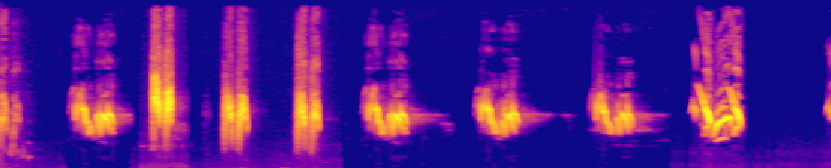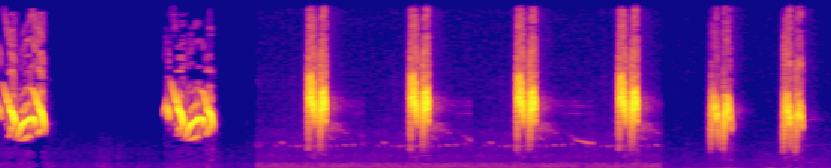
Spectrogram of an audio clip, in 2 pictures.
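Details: A steady series of high chirps from a white wagtail, roughly two per second, shifting from softer rounded notes to downward-slurred ones and then sharp clipped calls.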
